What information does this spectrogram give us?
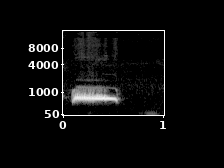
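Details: Spotted dove kept as a decoy to lure rival wild doves, giving a single drawn-out coo, low, even and smooth, lasting about half a second, with nothing else heard.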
